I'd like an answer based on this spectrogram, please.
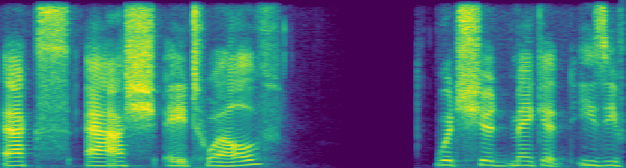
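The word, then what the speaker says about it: X Æ A-12: it was so it's it's pronounced apparently x ash a12 which should make it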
